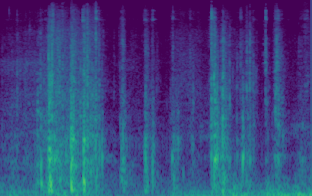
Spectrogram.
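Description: Irregular clicks and knocks of a hand rummaging through a plastic gear tray on a kayak, hunting for pliers. The loudest knocks come about half a second in.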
